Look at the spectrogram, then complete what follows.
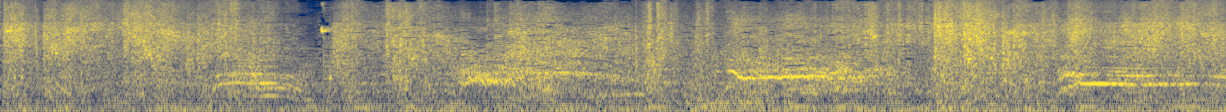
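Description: Dense, loud rushing noise with crashing, and people screaming in panic over it, the cries wavering and gliding in pitch from about a second in.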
